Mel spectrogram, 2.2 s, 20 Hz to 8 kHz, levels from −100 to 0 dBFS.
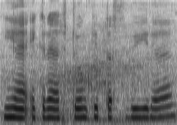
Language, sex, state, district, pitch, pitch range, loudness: Hindi, female, Haryana, Rohtak, 215 Hz, 210-220 Hz, -15 LUFS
